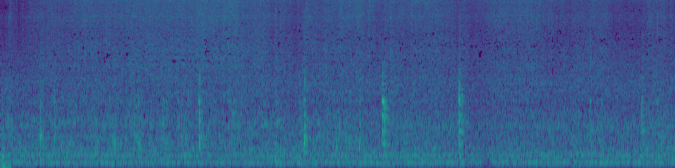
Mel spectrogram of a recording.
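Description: Zucchini, onion and toasted fideo noodles sizzling steadily in oil in a pot as they are stirred with a wooden spoon. The spoon knocks lightly against the pot about half a dozen times.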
